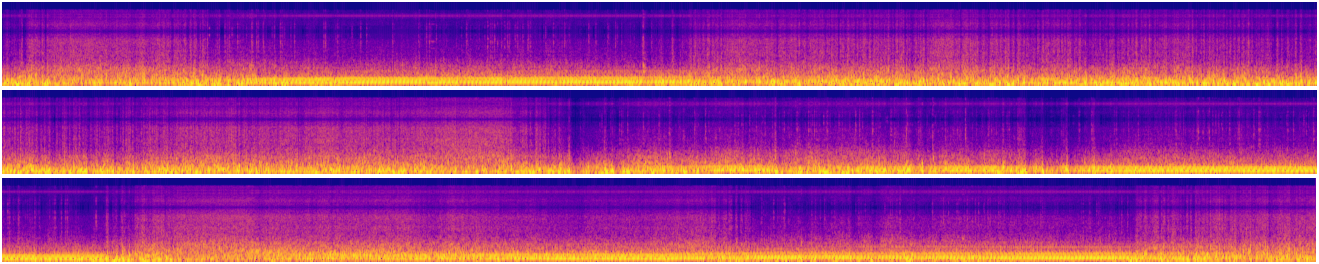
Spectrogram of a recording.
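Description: Subaru WRX's turbocharged flat-four engine driven hard on a dirt track, in three long pulls where the engine note climbs steadily and then steps, with loud rushing noise in between. The microphone sits outside the car by the driver's window.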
